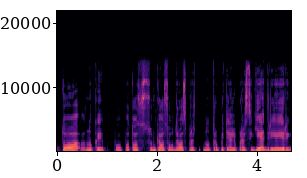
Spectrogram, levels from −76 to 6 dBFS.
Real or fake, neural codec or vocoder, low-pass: real; none; 14.4 kHz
